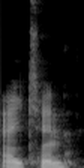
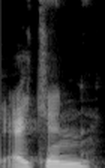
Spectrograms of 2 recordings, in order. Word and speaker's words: Aachen: I'm going to build a university there in Aachen. Apparently, that's how you say Aachen, so I'm going to try to pronounce that correctly from now on.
